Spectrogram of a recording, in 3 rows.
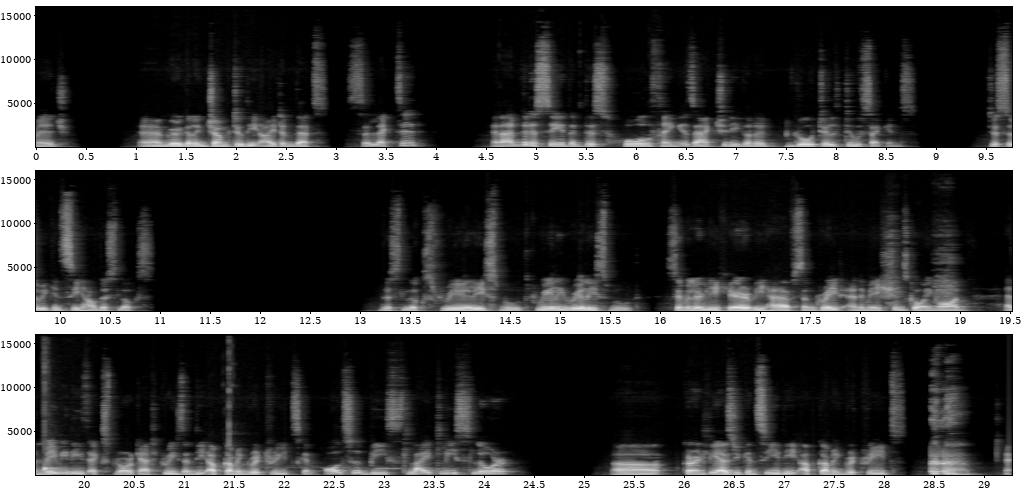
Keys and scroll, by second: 10.2 w.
